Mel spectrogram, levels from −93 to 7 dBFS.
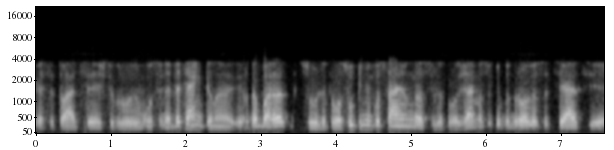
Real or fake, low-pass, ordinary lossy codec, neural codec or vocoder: real; 7.2 kHz; AAC, 32 kbps; none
